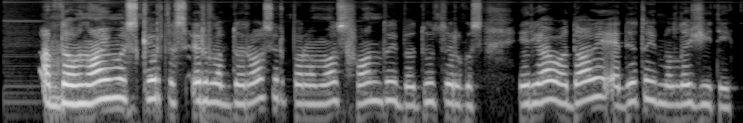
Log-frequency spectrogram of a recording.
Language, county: Lithuanian, Vilnius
